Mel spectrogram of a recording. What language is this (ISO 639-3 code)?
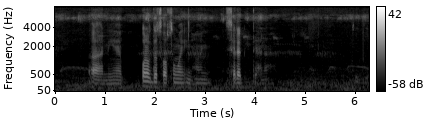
sat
